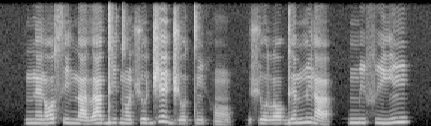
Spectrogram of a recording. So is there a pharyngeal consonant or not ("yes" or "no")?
no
